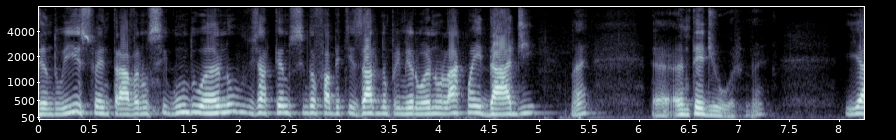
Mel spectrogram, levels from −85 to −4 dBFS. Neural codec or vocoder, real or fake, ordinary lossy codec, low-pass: none; real; none; none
